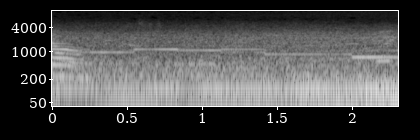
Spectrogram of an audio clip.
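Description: Steady low engine hum from idling food trucks parked along the curb, with a few sustained tones that step down in pitch over it.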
